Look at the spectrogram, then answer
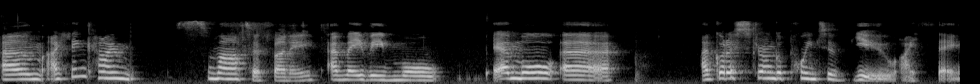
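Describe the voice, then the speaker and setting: In a British accent, a woman with a high pitch and ordinary pitch variation speaks at a very slow pace. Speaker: comedy writer. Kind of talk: casual chat. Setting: phone call.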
